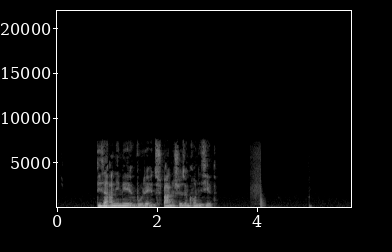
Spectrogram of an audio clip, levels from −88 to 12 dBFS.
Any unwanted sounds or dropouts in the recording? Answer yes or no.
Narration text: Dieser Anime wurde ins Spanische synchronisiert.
yes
